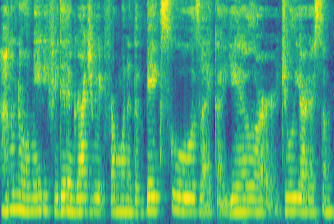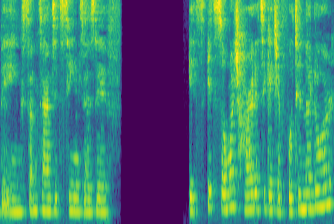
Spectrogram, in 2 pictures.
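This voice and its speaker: Somewhat breathy, a woman speaks at a moderate pace in a fairly low pitch, her dark, mellow tone held in monotone, flat intonation. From Jamaica. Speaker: actor and writer. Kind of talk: interview conversation.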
